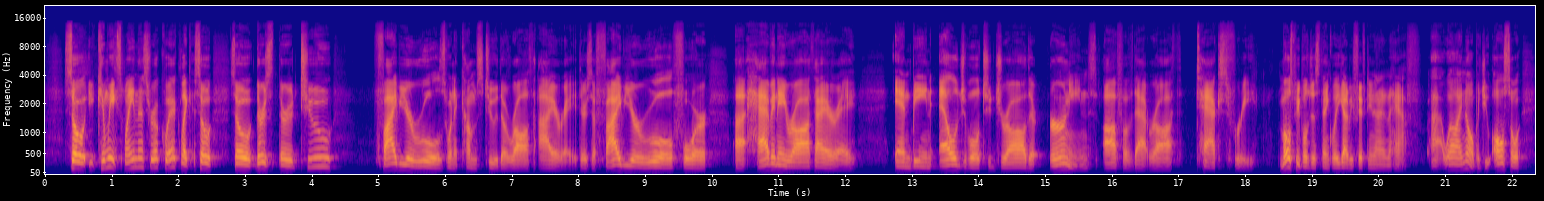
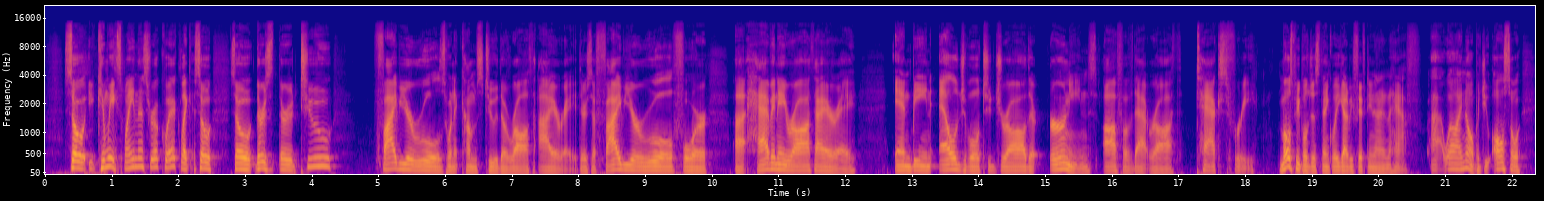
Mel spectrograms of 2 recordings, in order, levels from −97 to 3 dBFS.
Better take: second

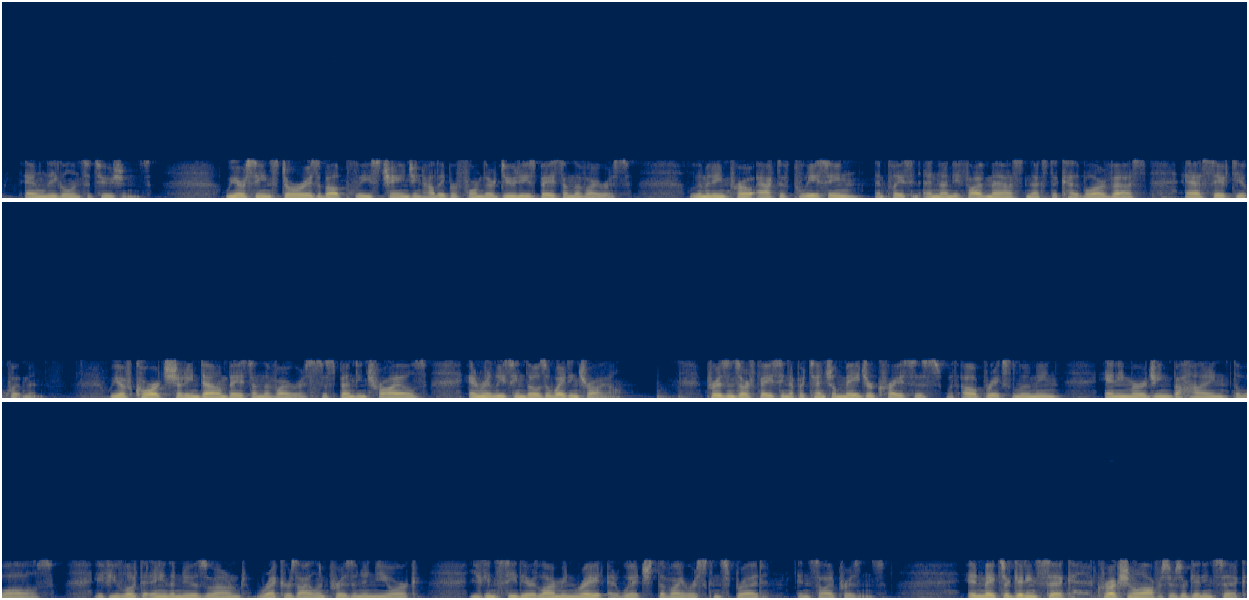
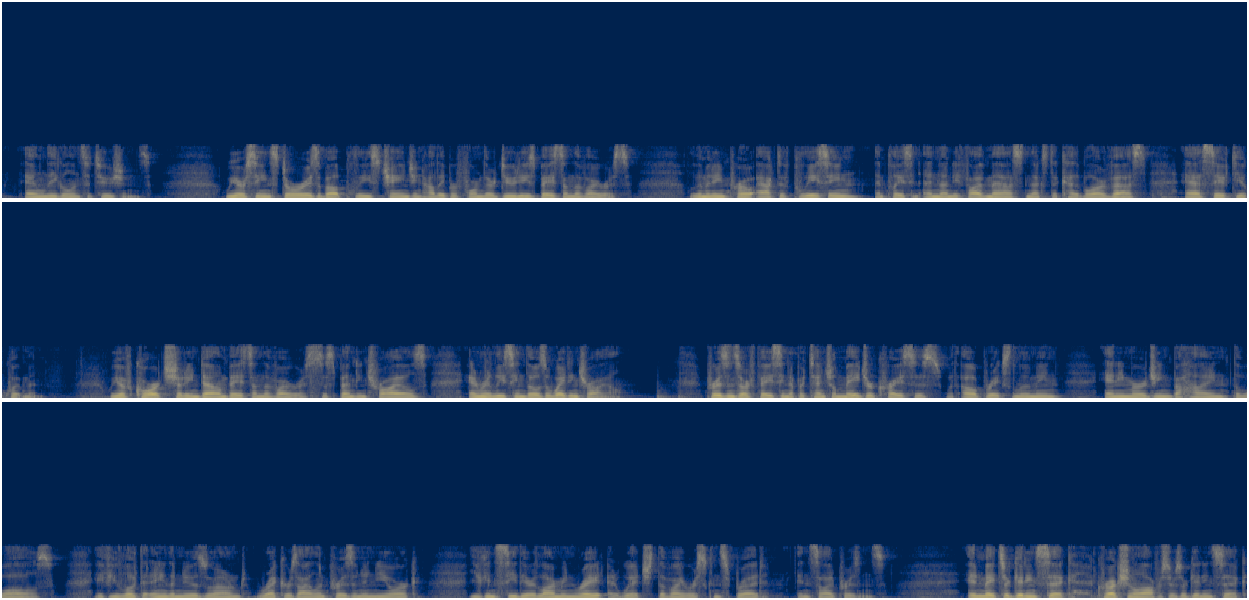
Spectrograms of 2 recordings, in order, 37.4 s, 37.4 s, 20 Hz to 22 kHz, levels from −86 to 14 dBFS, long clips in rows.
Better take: second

